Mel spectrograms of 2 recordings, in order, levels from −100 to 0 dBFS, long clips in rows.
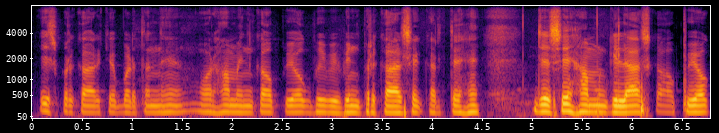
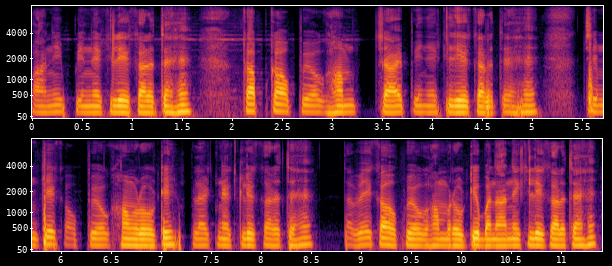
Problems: constant background noise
